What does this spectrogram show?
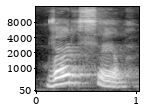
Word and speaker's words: varicela: Varicela, cela, né? Tá marcado aí em negrito para vocês perceberem que varicela, cela, sé, é a sílaba mais forte. Portanto, a sílaba tônica é a penúltima sílaba.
